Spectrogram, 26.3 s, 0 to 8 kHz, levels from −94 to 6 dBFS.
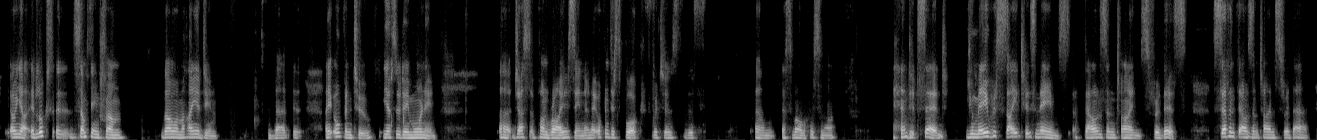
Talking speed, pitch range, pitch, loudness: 110 wpm, 155-180 Hz, 165 Hz, -27 LUFS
